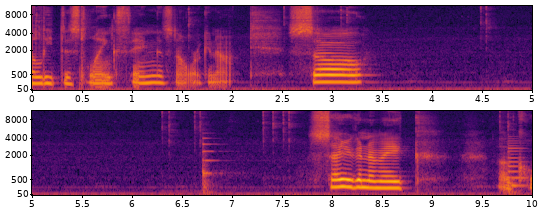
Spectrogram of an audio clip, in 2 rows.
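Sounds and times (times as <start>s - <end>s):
low electrical hum: 0.0s - 10.0s
computer mouse clicks: 4.4s - 4.7s, 6.3s - 7.7s.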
